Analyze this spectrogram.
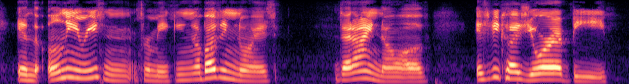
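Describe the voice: The lively intonation runs through this plain reading aloud.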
